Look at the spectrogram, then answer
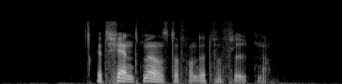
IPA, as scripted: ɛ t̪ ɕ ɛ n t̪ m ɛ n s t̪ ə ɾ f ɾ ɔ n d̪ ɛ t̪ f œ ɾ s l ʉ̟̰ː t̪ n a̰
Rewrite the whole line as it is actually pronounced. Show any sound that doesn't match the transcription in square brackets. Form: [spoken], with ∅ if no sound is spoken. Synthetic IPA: ɛ t̪ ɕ ɛ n t̪ m [œ] n s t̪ ə ɾ f ɾ ɔ n d̪ ɛ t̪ f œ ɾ [f] l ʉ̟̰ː t̪ n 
